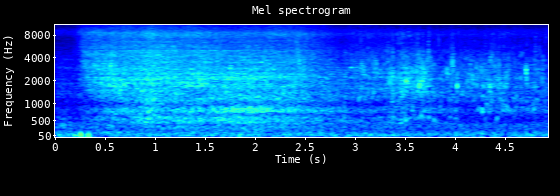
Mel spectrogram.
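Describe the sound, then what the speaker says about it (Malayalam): Water is poured into a pan of sautéed spice mix for crab biryani, giving a steady close hissing, rushing stream that eases slightly after a few seconds, with no talk. "നമുക്കതേ ആവശ്യത്തിനുള്ള വെള്ളം ഒഴിക്കാം"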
